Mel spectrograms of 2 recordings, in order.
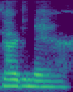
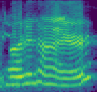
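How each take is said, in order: First: The name ends with a short 'ner' sound. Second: The name ends with a 'hire' sound. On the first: The speaker calls it wrong. "not even the right way" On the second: The speaker calls it right. "We pronounce it garden hire"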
